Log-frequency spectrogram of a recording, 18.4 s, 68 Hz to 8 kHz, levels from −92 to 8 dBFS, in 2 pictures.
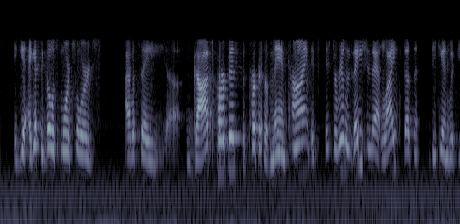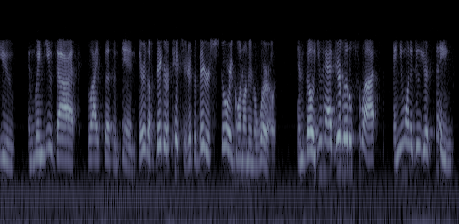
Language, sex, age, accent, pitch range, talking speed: English, male, 40-59, American, 130-180 Hz, 195 wpm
